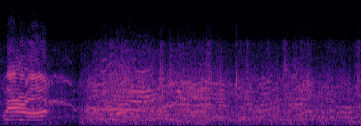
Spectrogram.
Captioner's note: Gritando, clamando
